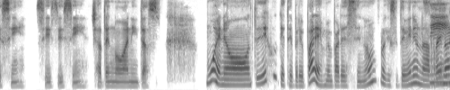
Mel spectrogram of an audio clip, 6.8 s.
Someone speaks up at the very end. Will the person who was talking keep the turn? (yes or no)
no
